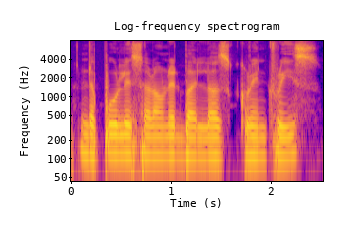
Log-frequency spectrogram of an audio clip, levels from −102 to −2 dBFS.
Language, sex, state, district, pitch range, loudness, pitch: English, male, Assam, Kamrup Metropolitan, 110-120 Hz, -16 LUFS, 115 Hz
